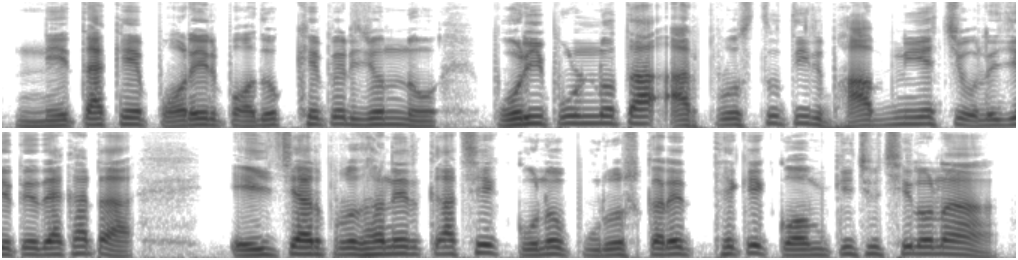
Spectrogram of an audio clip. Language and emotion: Bengali, happy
